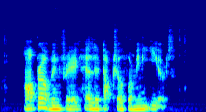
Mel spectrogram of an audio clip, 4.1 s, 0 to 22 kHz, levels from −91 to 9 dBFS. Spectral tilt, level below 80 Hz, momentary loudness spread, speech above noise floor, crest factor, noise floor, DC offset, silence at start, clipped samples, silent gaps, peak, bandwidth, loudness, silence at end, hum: -8.5 dB/octave; -64 dBFS; 9 LU; 46 dB; 16 dB; -75 dBFS; under 0.1%; 0.5 s; under 0.1%; none; -14 dBFS; 5.8 kHz; -30 LUFS; 0.7 s; none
